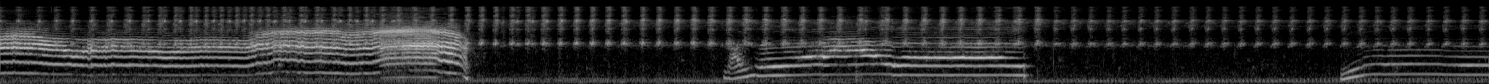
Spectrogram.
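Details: Domestic cats fighting over territory late at night, drawn-out harmonic yowls that swell and break off, rising to a shriller wail, then silence with a pulsing background before another long yowl resumes.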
